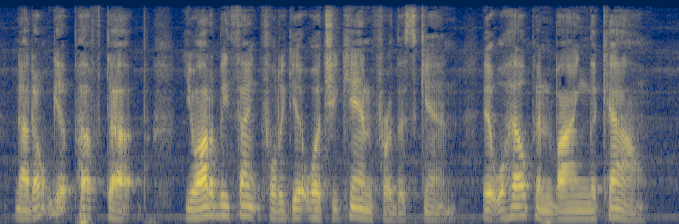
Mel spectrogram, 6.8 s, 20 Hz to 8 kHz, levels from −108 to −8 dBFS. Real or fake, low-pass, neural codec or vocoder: real; 7.2 kHz; none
